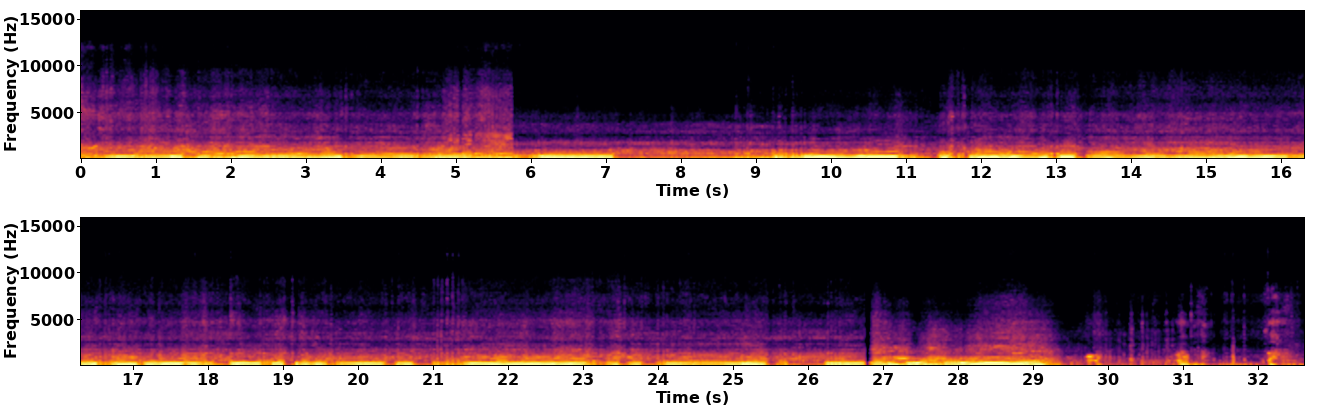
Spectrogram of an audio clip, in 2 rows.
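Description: KTM 250 EXC two-stroke dirt-bike engine revving up and down without pause as the throttle is worked on a rough, steep trail climb, its pitch rising and falling every second or so. There is a brief break in the sound near the end, followed by one long rev that rises and falls.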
